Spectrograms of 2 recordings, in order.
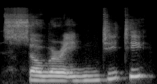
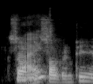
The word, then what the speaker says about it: sovereignty: It's digital sovereign sovereignity. Sovereignty. Okay.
